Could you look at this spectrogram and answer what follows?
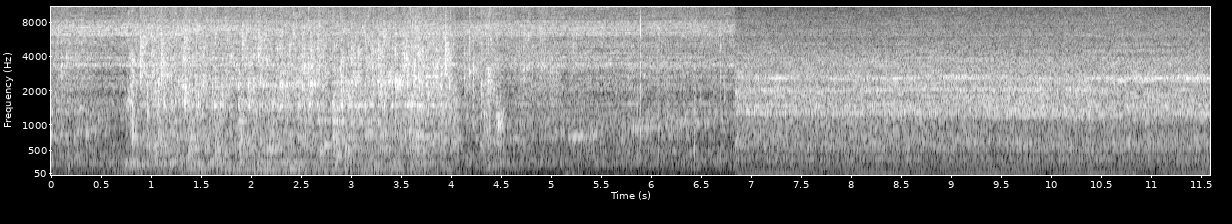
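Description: Water running and splashing in a bathtub while a wet dog is bathed. About seven seconds in, it cuts abruptly to a handheld hair dryer blowing steadily, a low hum with a constant whine.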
